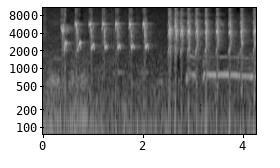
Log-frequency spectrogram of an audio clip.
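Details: Long-tailed shrike master song meant to teach other birds: a run of evenly spaced two-part chirps, about four a second, then a faster string of sharp clicking notes over a thin steady whistle.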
